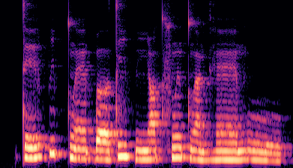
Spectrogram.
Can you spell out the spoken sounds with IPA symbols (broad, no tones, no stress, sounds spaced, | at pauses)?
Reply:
t e v p i p tʷ ɛ̃ː ɓ ʌ t i p ĩː tˤ sʷ ẽ tʷ ã ɡʱ ɛ̃ː m uː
